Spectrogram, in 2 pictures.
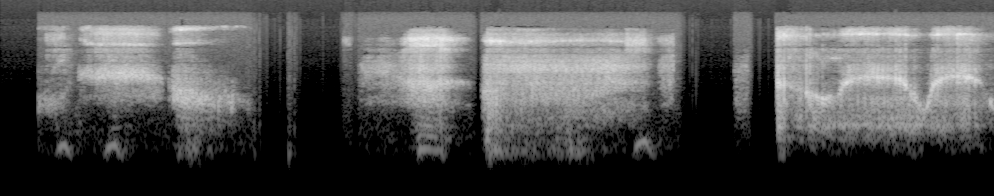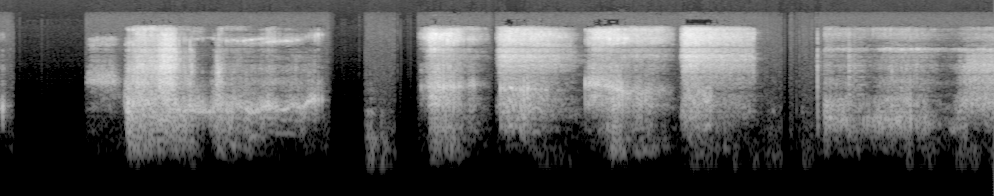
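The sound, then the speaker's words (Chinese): Several children take turns imitating a dad's snoring, a series of raspy, breathy snorts in short bursts separated by brief pauses, fairly loud, with no talking between them. “你能不能学学爸爸打呼噜的声音呀？”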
